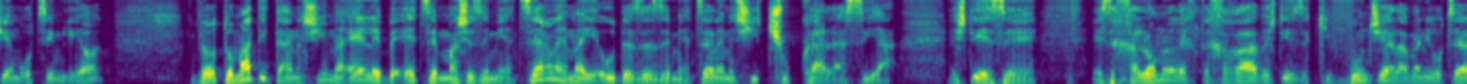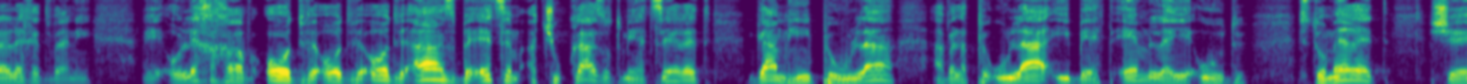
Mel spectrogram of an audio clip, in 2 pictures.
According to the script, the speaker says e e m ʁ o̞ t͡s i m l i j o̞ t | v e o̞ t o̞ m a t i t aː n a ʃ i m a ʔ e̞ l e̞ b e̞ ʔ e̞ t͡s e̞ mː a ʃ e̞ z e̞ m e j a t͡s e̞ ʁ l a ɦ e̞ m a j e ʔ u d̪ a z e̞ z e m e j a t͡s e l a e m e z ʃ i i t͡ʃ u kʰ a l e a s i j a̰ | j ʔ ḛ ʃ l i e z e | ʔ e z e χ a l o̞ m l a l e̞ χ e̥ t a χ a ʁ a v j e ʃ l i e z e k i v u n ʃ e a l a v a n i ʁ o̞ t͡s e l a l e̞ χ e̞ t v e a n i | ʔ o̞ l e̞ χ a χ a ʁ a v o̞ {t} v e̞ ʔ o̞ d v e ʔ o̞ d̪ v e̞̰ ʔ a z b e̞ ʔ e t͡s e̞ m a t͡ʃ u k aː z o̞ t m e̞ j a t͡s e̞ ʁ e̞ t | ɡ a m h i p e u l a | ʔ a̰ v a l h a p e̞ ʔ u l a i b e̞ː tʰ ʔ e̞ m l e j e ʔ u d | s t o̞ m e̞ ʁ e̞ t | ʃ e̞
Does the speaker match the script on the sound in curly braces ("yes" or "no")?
no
